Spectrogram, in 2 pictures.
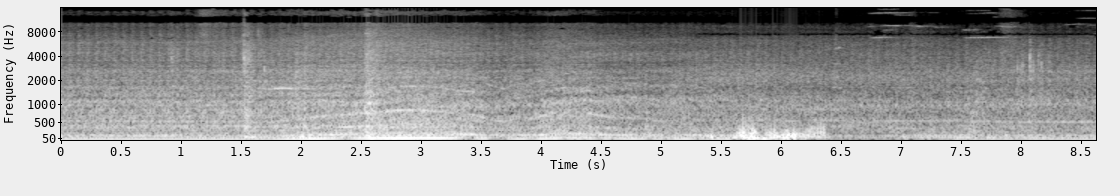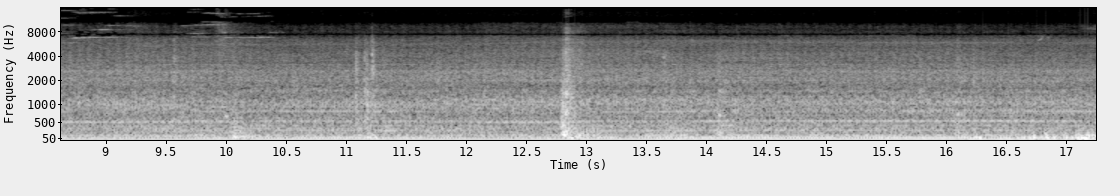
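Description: Garbage truck's diesel engine running, louder with wavering pitch glides two to four seconds in and a short loud burst about six seconds in, then idling steadily with a few sharp clicks.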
